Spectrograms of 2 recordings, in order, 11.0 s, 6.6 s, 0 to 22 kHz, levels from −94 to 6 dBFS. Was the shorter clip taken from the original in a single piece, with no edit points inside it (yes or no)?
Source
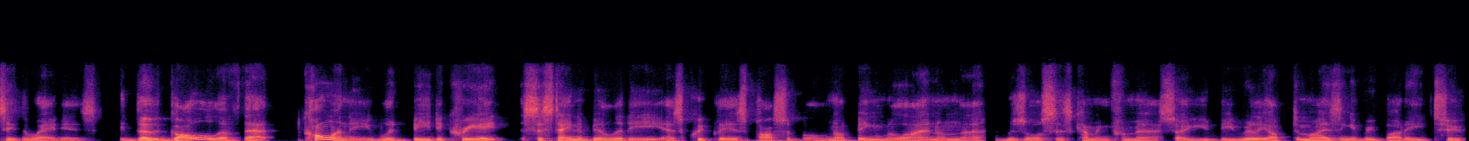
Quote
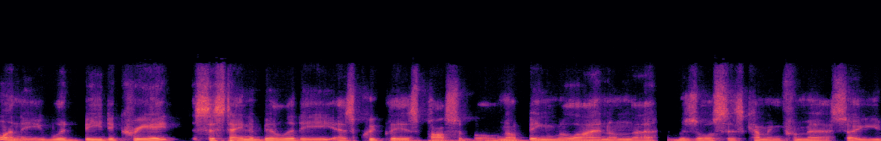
yes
